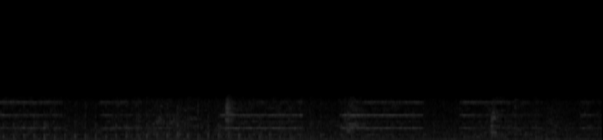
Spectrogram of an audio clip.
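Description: Near silence: a faint steady electrical hum, with a faint high-pitched tone that comes and goes several times and a few soft clicks.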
